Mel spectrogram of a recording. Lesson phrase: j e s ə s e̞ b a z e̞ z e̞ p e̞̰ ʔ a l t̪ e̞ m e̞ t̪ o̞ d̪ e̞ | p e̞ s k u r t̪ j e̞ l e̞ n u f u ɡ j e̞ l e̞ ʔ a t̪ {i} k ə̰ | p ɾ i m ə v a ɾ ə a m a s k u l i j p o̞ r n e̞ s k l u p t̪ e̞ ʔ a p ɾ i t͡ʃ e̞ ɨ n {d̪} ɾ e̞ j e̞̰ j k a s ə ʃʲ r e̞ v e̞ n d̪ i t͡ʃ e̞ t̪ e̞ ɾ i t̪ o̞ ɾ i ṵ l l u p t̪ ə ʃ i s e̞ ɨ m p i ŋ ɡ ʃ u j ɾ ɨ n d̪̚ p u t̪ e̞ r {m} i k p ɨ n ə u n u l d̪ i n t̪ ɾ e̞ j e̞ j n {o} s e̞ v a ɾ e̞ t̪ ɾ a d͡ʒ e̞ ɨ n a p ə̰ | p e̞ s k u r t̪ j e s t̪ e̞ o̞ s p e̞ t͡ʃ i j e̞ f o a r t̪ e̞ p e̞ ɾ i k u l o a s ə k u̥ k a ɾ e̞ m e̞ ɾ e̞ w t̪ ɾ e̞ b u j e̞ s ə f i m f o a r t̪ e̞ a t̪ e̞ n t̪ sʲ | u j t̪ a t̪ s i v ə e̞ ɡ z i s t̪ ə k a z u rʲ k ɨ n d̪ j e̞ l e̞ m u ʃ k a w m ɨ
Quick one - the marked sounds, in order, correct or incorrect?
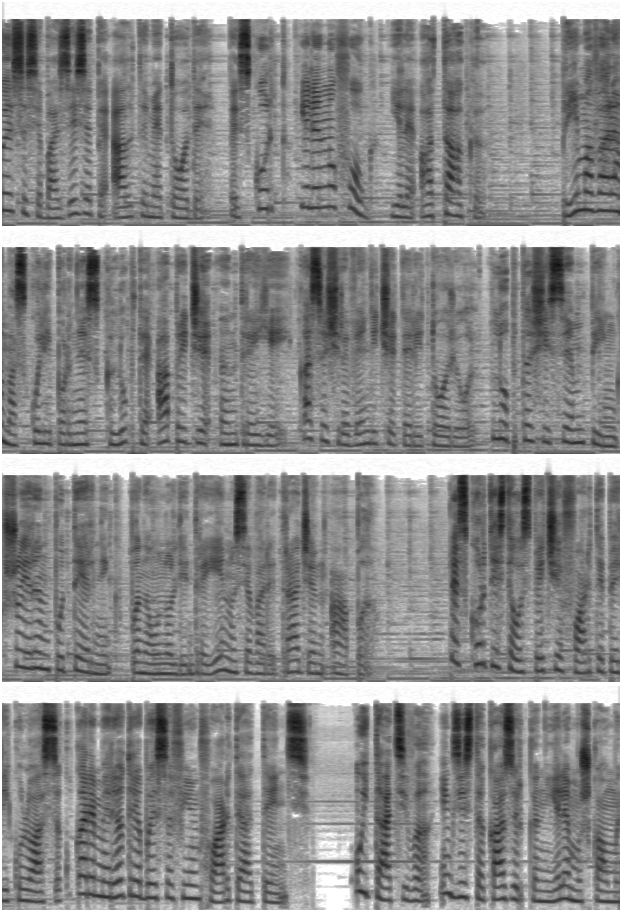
incorrect: a, incorrect: t̪, incorrect: n, incorrect: u

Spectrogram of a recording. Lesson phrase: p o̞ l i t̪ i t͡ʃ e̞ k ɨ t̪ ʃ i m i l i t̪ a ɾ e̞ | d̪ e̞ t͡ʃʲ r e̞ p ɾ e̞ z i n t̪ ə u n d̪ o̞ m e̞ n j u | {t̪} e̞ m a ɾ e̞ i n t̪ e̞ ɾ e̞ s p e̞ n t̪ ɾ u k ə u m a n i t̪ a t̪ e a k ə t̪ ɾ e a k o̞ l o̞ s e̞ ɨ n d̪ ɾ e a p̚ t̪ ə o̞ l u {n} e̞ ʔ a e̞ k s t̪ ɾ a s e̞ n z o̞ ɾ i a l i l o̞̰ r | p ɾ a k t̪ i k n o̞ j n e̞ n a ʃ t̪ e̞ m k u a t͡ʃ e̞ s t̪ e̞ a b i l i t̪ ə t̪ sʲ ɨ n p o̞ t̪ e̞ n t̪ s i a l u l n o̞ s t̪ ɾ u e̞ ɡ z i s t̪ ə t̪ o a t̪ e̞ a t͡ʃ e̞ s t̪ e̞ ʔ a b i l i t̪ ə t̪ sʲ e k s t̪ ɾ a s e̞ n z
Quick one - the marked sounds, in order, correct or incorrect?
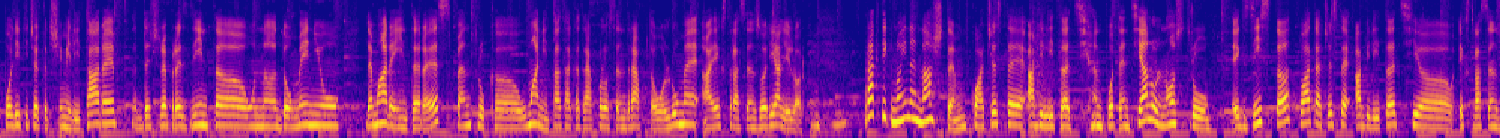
incorrect: d̪, incorrect: m

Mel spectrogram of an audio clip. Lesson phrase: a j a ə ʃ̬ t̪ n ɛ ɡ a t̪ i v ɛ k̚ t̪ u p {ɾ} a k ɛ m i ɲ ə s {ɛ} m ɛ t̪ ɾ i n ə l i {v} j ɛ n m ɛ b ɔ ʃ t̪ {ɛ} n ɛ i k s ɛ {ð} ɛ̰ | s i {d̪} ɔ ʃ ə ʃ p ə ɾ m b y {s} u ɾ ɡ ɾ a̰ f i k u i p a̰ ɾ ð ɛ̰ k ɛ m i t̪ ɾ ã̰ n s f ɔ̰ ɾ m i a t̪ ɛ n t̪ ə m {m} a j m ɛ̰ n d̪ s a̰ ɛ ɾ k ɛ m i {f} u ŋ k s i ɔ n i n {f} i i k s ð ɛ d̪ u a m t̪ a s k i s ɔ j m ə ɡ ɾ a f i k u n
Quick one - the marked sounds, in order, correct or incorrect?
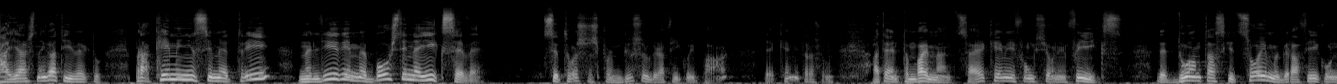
correct, incorrect: i, incorrect: ð, incorrect: i, incorrect: v, incorrect: t̪, correct, incorrect: b, correct, correct

